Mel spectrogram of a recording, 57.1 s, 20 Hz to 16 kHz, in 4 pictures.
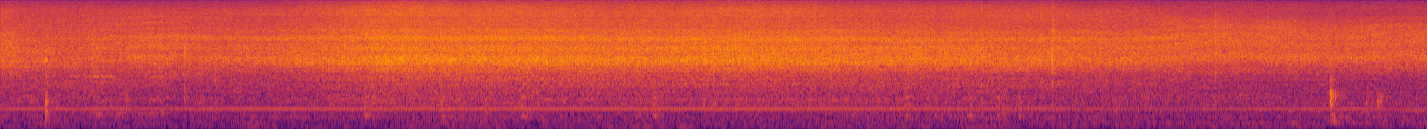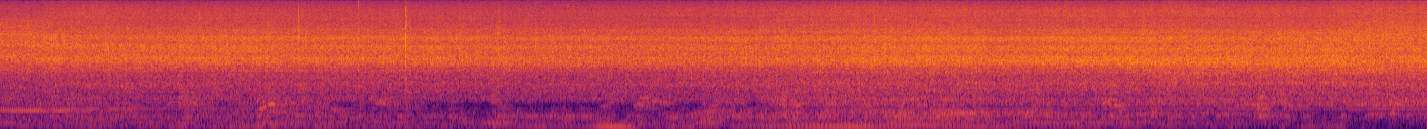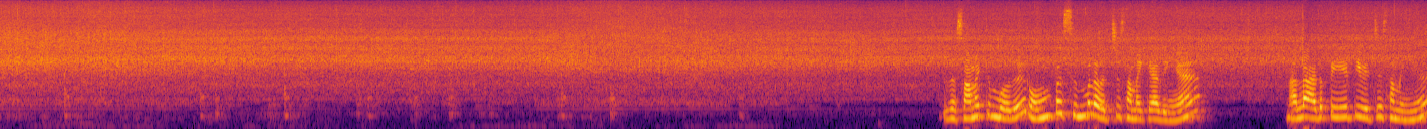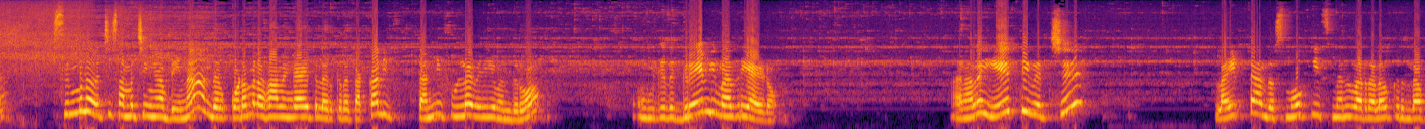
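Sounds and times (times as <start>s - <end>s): vegetables sizzling in a pan: 0.0s - 57.0s
wooden spatula scraping a pan: 0.5s - 1.8s.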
